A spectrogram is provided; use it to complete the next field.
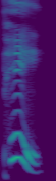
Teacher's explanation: The P sound is made with both lips and there's no vibration.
